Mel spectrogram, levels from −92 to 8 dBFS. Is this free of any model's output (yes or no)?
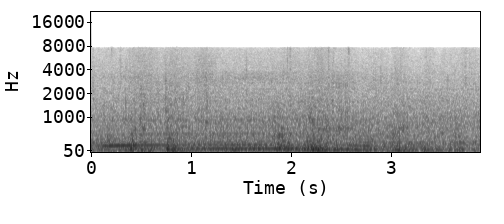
yes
